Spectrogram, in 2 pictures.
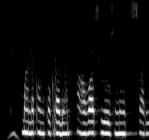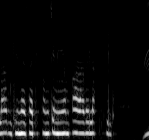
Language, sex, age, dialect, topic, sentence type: Marathi, female, 56-60, Northern Konkan, banking, question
